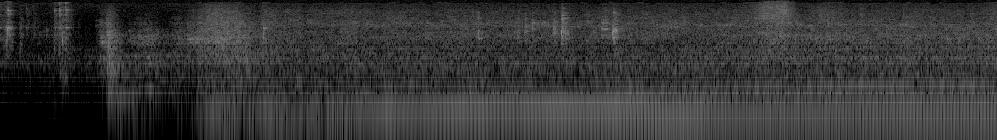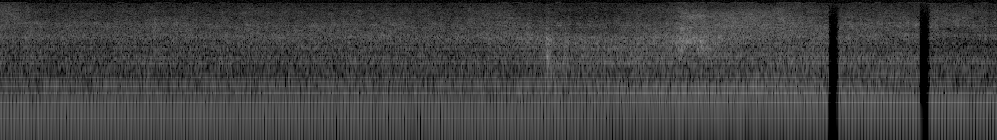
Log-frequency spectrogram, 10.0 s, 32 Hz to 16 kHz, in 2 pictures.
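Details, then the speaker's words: International Harvester 1200 long bed stepside six-cylinder, earlier jump-started for dead battery: brief crank catches within a second, then steady low idle, no knocks; healthy start and idle. "AJ just said he just started it up and it did start up when it was around back we had to jump it because the battery was dead"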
